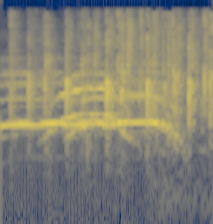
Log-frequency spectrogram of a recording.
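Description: Audience applause for Mitt Romney, former Republican presidential nominee: a dense, steady patter of many hands clapping at moderate loudness, with a sustained tonal sound, like a cheer or whistle, running through it. No one speaks.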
